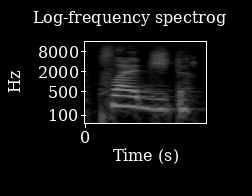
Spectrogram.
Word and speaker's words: pledged: Let's review that pronunciation, pledged, d, a very soft d, and you need that pledge, j, j, pledged, pledged.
